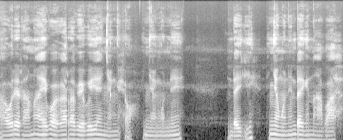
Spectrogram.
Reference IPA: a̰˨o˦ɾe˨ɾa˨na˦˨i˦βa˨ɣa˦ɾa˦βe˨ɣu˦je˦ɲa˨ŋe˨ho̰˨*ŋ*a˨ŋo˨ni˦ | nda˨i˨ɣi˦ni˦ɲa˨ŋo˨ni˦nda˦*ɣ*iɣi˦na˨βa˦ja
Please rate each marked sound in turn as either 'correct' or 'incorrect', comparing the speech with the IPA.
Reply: incorrect, incorrect

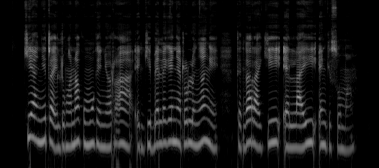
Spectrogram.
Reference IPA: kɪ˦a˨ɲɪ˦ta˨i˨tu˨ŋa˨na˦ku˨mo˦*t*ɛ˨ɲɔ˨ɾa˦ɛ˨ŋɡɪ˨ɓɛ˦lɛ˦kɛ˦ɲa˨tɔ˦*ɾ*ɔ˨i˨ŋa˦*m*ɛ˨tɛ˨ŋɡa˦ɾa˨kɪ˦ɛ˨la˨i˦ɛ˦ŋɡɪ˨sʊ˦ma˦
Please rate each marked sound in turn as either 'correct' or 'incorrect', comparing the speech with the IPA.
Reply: incorrect, incorrect, incorrect

